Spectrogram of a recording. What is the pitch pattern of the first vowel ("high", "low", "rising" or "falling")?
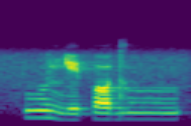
high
